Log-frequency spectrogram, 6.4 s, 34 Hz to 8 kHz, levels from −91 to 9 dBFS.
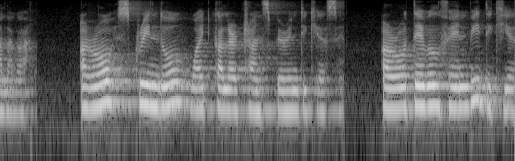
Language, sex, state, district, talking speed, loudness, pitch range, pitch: Nagamese, female, Nagaland, Dimapur, 120 wpm, -16 LUFS, 190-220 Hz, 205 Hz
